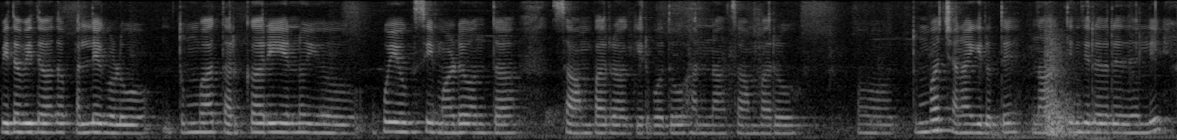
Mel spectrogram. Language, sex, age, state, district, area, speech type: Kannada, female, 30-45, Karnataka, Chitradurga, urban, spontaneous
